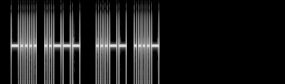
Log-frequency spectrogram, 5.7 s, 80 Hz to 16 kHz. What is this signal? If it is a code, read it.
Morse code, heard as a keyed tone, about 27 wpm, 900 Hz. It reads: 62 34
